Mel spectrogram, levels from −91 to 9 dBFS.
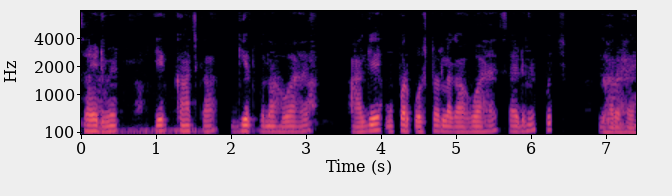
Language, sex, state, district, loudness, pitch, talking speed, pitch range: Hindi, male, Bihar, Muzaffarpur, -31 LUFS, 130 Hz, 160 wpm, 120-140 Hz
